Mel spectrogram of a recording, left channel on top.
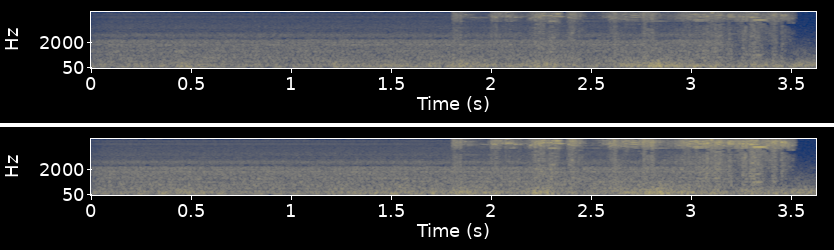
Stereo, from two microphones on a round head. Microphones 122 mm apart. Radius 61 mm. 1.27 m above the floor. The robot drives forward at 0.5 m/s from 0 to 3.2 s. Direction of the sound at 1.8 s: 20° right (ahead or behind).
